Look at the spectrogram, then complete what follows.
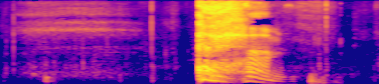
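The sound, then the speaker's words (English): A solicitor in a courtroom clears his throat once, a loud, raspy rumble lasting under a second, with a few faint, brief sounds before and after it. “Clearing his throat, the solicitor began.”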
